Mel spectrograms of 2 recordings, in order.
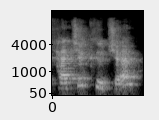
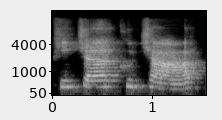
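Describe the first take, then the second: First: The first syllable sounds like 'peh'. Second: The first syllable sounds like 'pih'. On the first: The speaker calls it right. "but it's Pecha Kucha" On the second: The speaker calls it wrong. "It's not Picha Kucha"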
